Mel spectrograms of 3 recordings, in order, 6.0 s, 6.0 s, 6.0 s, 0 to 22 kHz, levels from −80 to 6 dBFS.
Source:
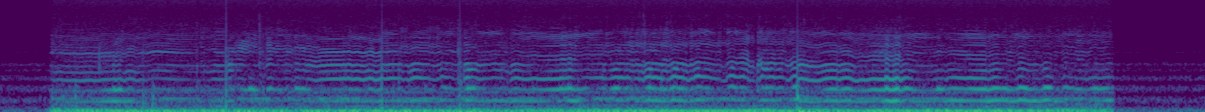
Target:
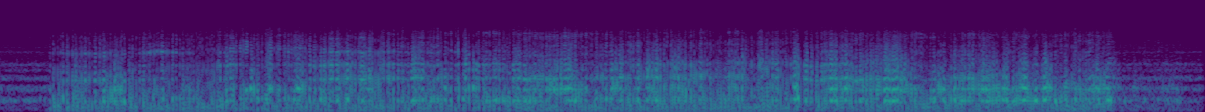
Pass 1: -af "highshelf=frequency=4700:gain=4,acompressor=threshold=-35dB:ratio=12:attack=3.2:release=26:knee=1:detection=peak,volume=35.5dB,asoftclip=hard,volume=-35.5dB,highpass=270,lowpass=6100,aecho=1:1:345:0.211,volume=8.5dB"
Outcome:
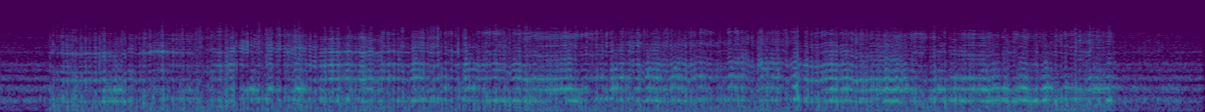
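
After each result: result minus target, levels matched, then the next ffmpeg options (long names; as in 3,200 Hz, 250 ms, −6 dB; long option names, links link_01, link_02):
downward compressor: peak gain reduction +6 dB; 8,000 Hz band +5.5 dB
-af "highshelf=frequency=4700:gain=4,acompressor=threshold=-28.5dB:ratio=12:attack=3.2:release=26:knee=1:detection=peak,volume=35.5dB,asoftclip=hard,volume=-35.5dB,highpass=270,lowpass=6100,aecho=1:1:345:0.211,volume=8.5dB"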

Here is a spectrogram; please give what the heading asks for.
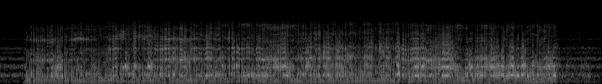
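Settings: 8,000 Hz band +6.0 dB
-af "highshelf=frequency=4700:gain=-7,acompressor=threshold=-28.5dB:ratio=12:attack=3.2:release=26:knee=1:detection=peak,volume=35.5dB,asoftclip=hard,volume=-35.5dB,highpass=270,lowpass=6100,aecho=1:1:345:0.211,volume=8.5dB"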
